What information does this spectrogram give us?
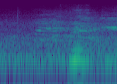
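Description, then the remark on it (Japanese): Busy background of children's voices at play at a nursery school next to a park on the outskirts of a town in Kansai, Japan, a steady chatter of shouts and calls filling the short moment, with no single voice standing out. “めちゃめちゃ今雑音が入っている場所なんですけど、これはどういうロケーションでしょうか今はですね公園ですね隣に保育園が”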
